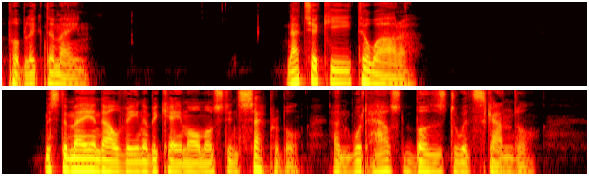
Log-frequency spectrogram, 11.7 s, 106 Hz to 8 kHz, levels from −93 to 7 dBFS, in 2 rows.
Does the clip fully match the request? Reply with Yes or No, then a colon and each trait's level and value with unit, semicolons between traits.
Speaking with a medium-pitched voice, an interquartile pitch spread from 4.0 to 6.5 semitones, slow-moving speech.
No: low, 100 Hz; average, 4.6 semitones; slow, 85 wpm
